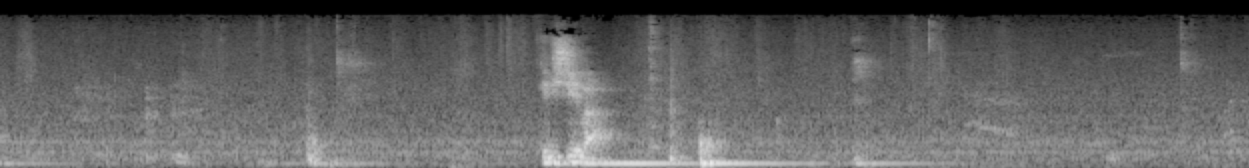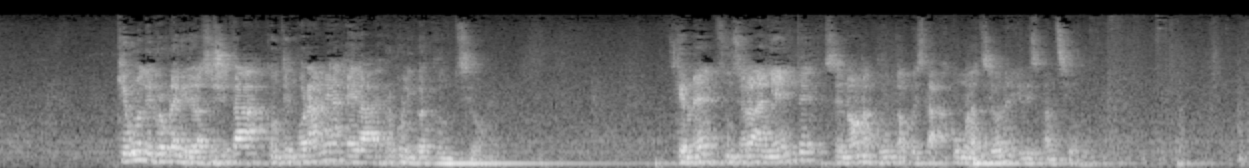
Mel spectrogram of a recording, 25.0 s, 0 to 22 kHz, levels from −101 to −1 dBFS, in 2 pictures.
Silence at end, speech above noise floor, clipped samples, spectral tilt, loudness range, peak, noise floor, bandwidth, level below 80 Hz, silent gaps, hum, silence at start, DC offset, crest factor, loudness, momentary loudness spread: 0 s; 23 dB; under 0.1%; -5 dB/octave; 19 LU; 0 dBFS; -39 dBFS; 14.5 kHz; -46 dBFS; none; none; 0 s; under 0.1%; 20 dB; -18 LUFS; 23 LU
